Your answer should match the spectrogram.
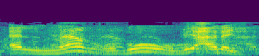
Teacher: المغضوب جاي الميم يعني، والغين حاجة واحدة في من فتح الفم واحدة، أنا عاوز الميم رقيقة، الماء المغضوب مش المغضوب، الميم رقيقة وغين مفخمة والضاد مفخمة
